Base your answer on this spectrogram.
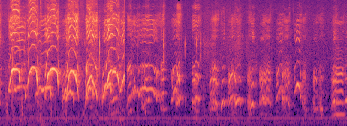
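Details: Two-week-old Golden Retriever puppies of the Dream Litter, eyes newly open, in a whelping box with their mother Mercedes, give high arched whines in quick repeated bursts, several pups overlapping, with softer squeaky whimpers following.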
